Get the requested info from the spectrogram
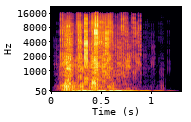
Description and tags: snack bag-1
holding snack bag, Recorded w/ m-audio NOVA condenser microphone.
